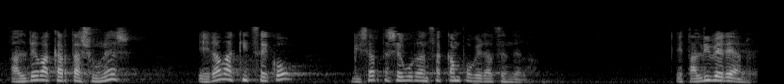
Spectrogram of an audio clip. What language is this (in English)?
Basque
